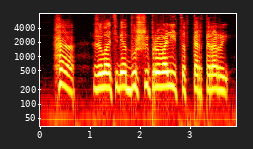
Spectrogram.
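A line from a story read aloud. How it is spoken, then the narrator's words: Shouted with malicious laughter. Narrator (Russian): Со злобным хохотом крикнул ему Никс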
